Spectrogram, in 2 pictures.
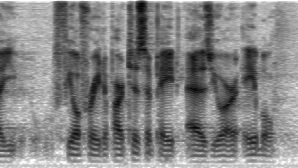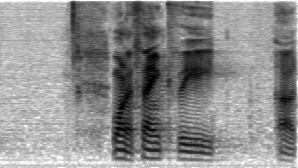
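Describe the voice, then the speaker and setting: Very deep, bright-edged hoarse male co-host, rambling with fillers, long church-hall reverb. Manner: rambling, with many fillers and restarts. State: scratchy, hoarse voice after an illness. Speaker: co-host of a science discussion. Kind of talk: casual hosted discussion.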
